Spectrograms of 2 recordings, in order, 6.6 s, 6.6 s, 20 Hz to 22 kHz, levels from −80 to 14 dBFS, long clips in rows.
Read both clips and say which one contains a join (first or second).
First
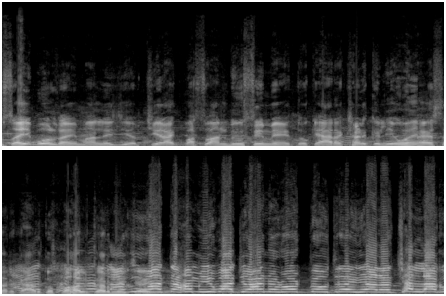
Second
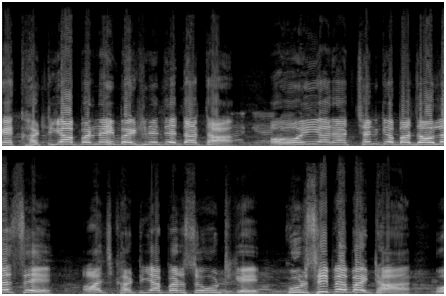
first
